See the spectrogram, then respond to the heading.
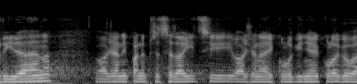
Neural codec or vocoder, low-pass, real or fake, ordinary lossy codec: none; 9.9 kHz; real; Opus, 32 kbps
